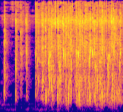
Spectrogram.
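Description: A group of people applauding: a few scattered claps, then full applause from about two-thirds of a second in.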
